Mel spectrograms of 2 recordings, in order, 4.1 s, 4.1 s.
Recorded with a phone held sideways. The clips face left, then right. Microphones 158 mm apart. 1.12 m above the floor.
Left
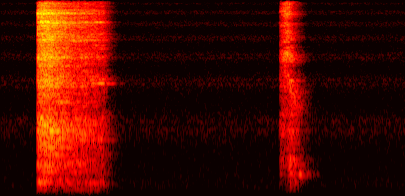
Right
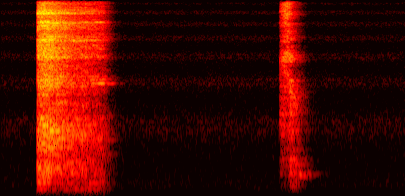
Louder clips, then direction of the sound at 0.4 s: Right 1 dB; 25° right (ahead or behind).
